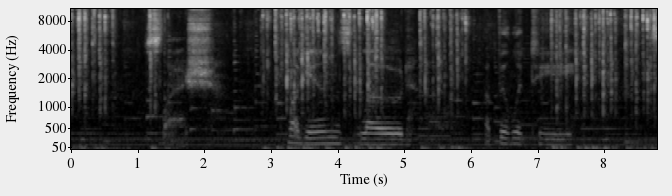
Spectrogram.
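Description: Quick bursts of clicking keys on a computer keyboard as a command is entered in Lord of the Rings Online, close and crisp, running under a voice reading aloud.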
